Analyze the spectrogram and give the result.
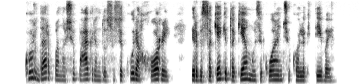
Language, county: Lithuanian, Panevėžys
